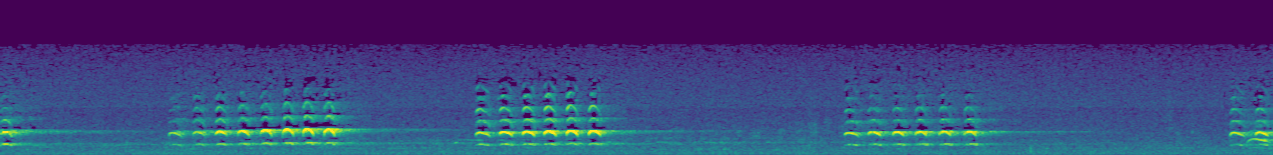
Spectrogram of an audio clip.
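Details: Eurasian hobby calling from further off: four separate bursts of fast, high ringing notes, each about a second long with pauses of one to two seconds between, against faint background hiss.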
